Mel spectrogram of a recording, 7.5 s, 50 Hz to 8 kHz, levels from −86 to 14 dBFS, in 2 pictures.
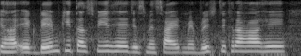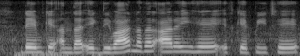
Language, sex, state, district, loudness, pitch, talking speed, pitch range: Hindi, female, Chhattisgarh, Raigarh, -19 LUFS, 205 Hz, 190 wpm, 195-230 Hz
